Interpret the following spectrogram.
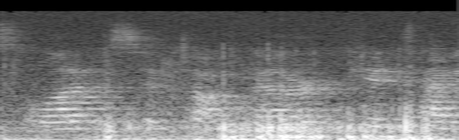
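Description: A person speaking, with a cluster of low knocks and rumbles over the voice in the second half.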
